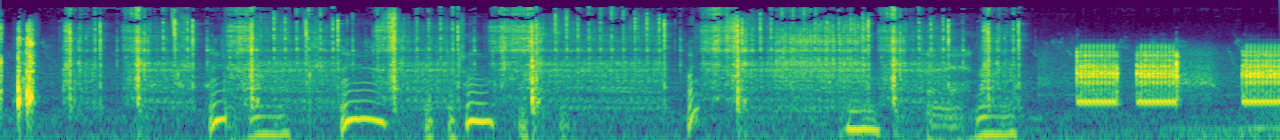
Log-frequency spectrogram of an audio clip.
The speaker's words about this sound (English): And that is what we find out is powering this night terrace of Horatio's. It's not the plumbing, it's the phone.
